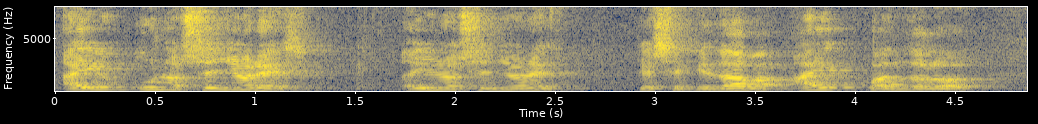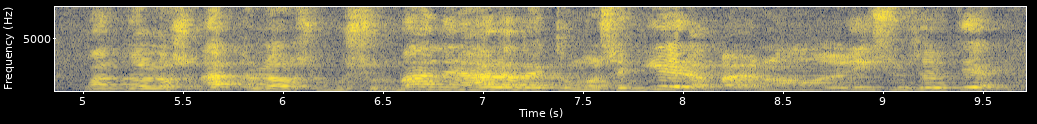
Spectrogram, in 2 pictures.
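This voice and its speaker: Man, high voice, rambling, colloquial, radio interview. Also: moderate pace, vocal fry, sharp tone, slight background noise. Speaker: playwright presenting his play.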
